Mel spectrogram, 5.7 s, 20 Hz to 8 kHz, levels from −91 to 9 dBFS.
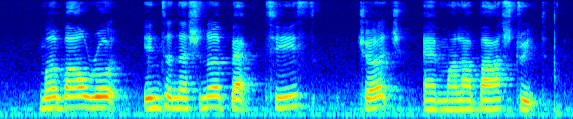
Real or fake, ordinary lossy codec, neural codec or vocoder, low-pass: real; none; none; none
